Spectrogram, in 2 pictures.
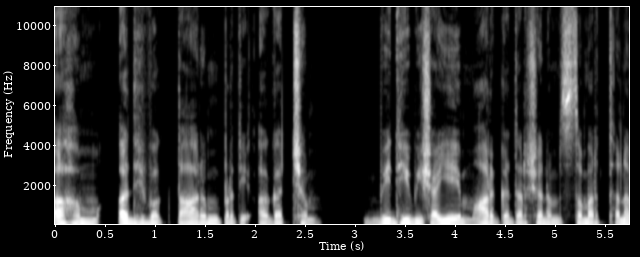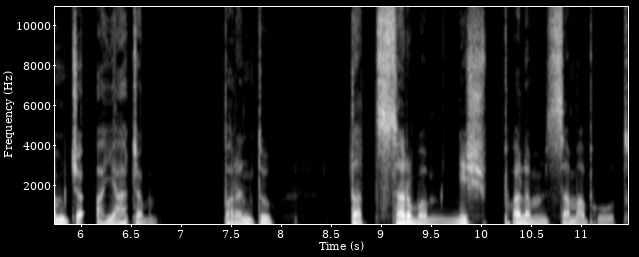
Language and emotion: Sanskrit, sad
